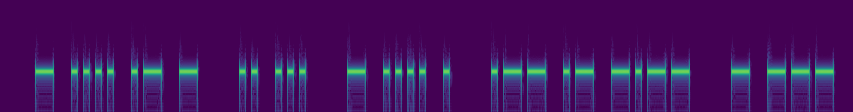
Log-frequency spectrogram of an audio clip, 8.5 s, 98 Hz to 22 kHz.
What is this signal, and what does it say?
Morse code, heard as a keyed tone, about 20 wpm, 700 Hz. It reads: THAT IS THE WAY TO
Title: Sentences with 3-Word Phrases - Spoken Beginning - 20wpm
